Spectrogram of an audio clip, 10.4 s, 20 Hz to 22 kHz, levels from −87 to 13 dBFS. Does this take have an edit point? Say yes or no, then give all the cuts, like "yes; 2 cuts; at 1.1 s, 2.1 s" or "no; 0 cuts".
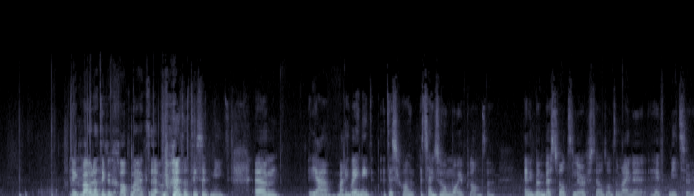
no; 0 cuts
